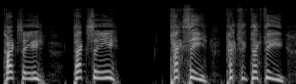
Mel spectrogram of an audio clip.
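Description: A storyteller voicing a hurried, self-important male philosopher who shouts and then turns humble, in a read-aloud story. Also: medium pitch, expressive, no echo, studio quality, pitched above the performer's own voice, close to an everyday voice. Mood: frantic shouting.

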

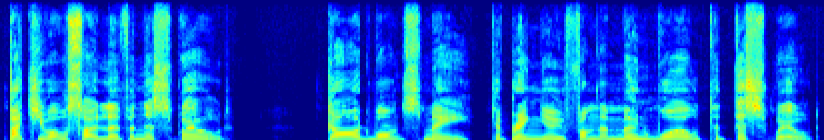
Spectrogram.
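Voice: medium pitch, very animated, unhurried, darkish tone, no room sound, clean studio sound, voice pushed up. A storyteller voicing a plain-spoken male taxi driver who lectures his passenger with blunt wisdom, in a read-aloud story. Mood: wise advising.

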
